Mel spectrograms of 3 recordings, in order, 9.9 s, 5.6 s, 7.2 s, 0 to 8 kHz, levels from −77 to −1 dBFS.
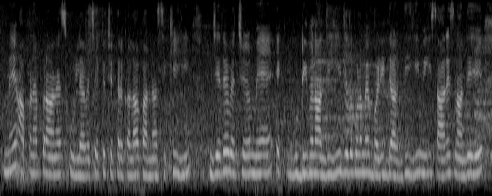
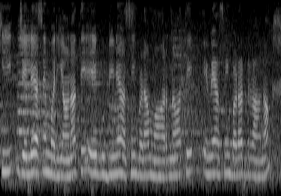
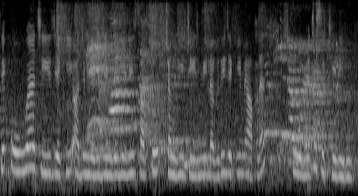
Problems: background sounds at intervals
